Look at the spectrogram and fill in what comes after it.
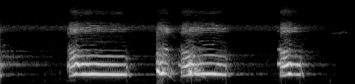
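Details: Coonhound baying after spotting a squirrel: a sustained half-second howl, then a quick yelp, a wavering drawn-out howl and a final short bay, with a faint steady high hiss.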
